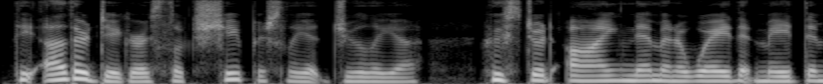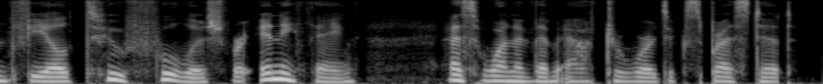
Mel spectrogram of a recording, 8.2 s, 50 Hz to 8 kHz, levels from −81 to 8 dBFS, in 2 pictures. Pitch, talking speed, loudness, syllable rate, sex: 170 Hz, 210 wpm, -20 LUFS, 6.1 syllables/s, female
